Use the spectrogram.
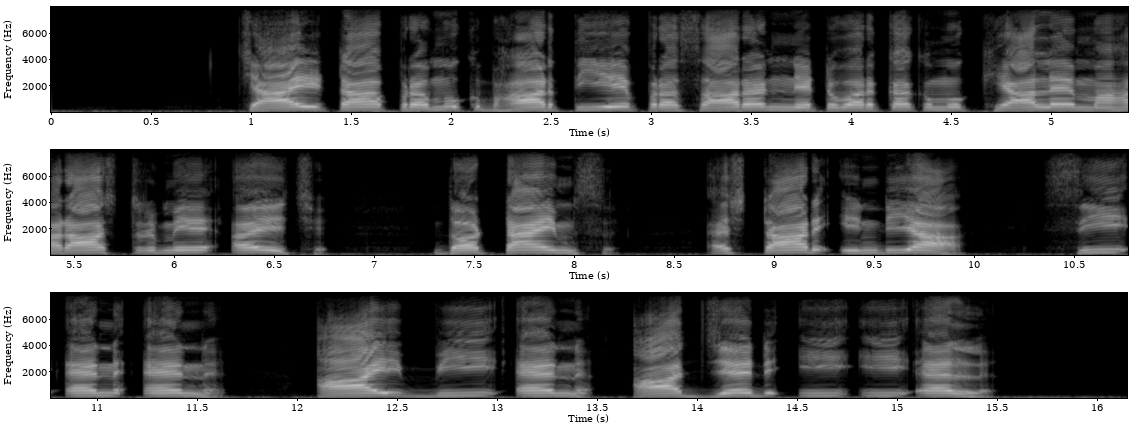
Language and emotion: Maithili, neutral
